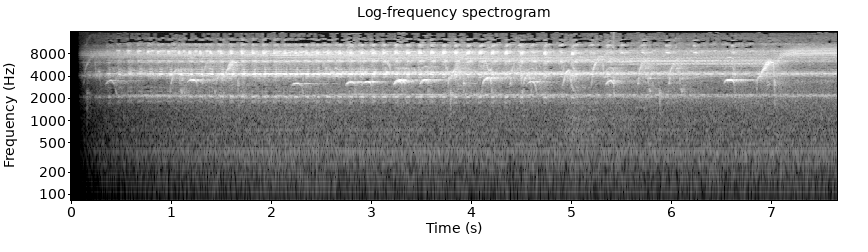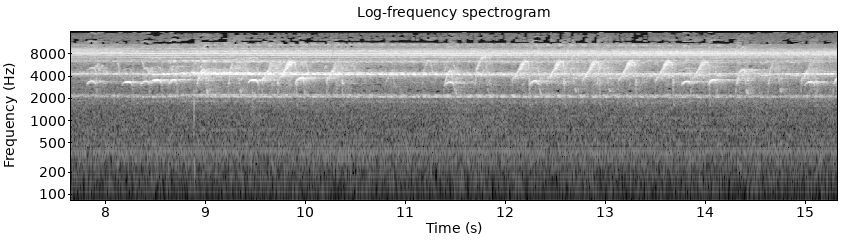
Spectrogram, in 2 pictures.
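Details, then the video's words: An evening cicada (higurashi), a species that sings in early morning and evening, gives a high, ringing trill of quickly repeated notes that swell and fade in waves. A brown-eared bulbul's high-pitched cry may be heard. "ヒグラシの鳴き声 /Chirping of the Higurashi ( Evening cicada )."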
